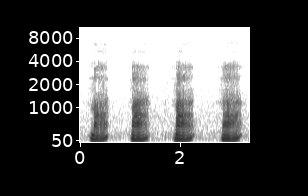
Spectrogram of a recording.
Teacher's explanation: you can hear a sort of a trajectory going slightly upward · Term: high tone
